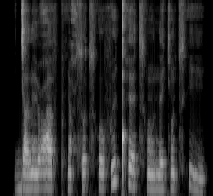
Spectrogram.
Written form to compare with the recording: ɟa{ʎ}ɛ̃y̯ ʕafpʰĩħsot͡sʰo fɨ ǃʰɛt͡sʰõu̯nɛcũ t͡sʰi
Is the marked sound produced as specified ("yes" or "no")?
no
